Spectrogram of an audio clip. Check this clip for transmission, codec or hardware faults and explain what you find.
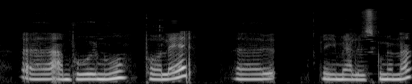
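One fault, present the whole way through. The speech sounds washy and ringing with breathing hiss and nothing above 13.8 kHz, likely WMA compression near 32 kbps, long blocks smearing quantisation noise.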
